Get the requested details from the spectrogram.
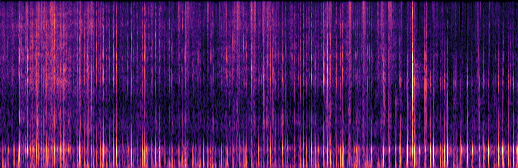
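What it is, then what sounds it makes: Composite tactical helmet. Fingertips tap and scratch the shell of a hollow, dark camo composite tactical helmet with a small green strobe attached, held in both hands. Dense, rapid, dry taps produce short hollow thuds with a low-mid body and almost no ring, mixed with soft scratching. The irregular patter continues steadily throughout.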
